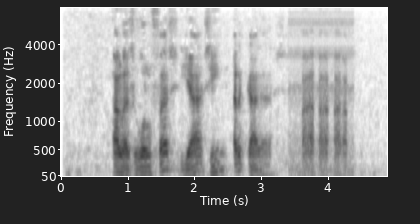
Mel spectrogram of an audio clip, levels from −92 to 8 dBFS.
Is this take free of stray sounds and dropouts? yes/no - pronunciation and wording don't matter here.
no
